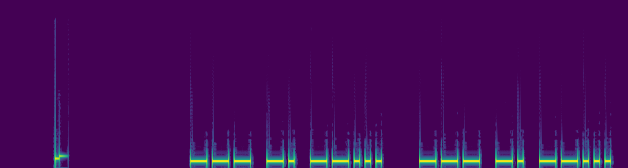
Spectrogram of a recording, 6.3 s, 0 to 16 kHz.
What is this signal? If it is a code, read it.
Morse code, heard as a keyed tone, about 22 wpm, 700 Hz. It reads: ON7 ON7
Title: Callsign Prefixes for Top 25 DXCC - Repeated 3x - 22wpm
